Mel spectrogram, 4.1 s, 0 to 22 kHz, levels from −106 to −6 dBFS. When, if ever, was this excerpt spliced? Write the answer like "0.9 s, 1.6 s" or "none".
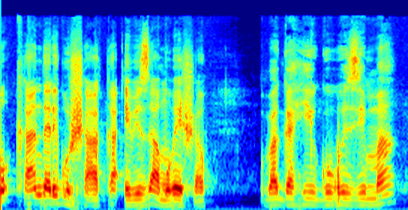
2.6 s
